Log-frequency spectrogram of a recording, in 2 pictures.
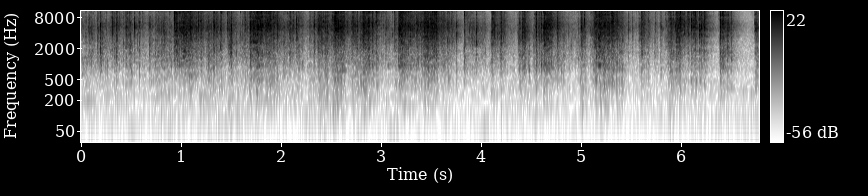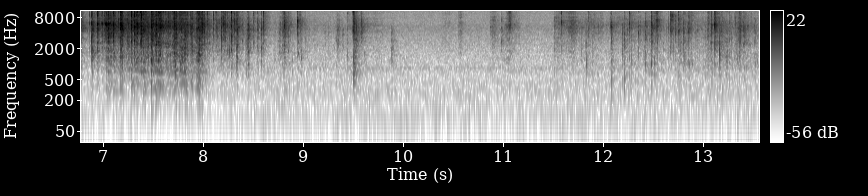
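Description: Brown kraft packing paper crinkling and rustling as it is unwrapped from around a plant. The sound is loud and dense for about eight seconds, then softer with scattered crackles.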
